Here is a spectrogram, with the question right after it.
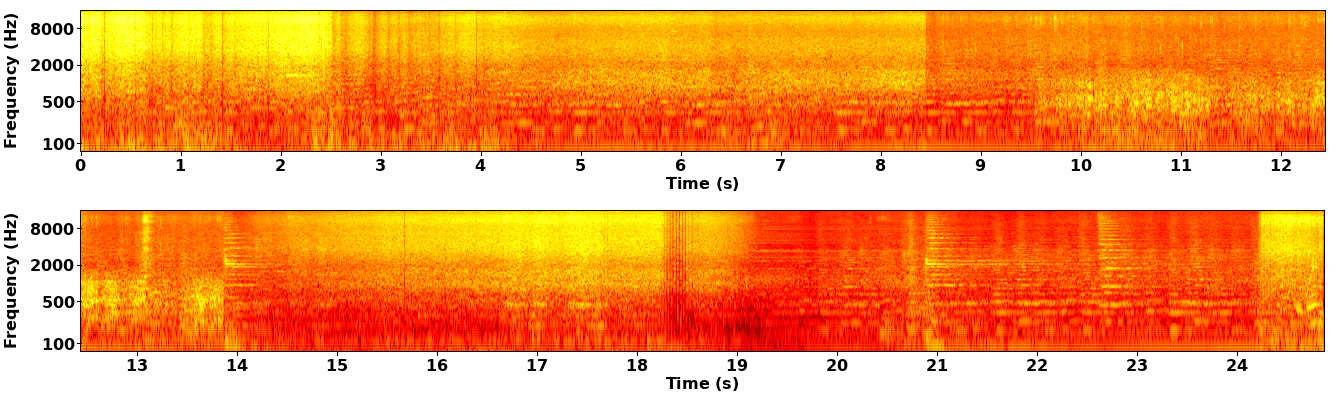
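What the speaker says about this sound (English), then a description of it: "The wind's really picking up." Strong wind gusting across a remote hilltop near a church site, a loud, steady broadband roar that swells and eases in surges for the whole span, with no talk.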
